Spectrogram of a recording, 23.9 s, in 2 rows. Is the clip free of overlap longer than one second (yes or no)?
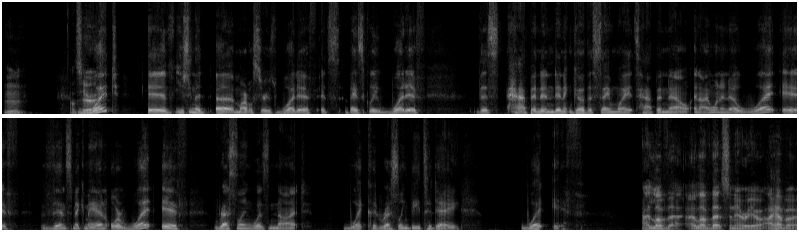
yes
